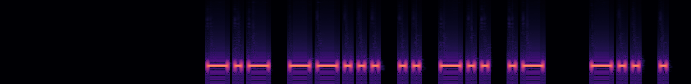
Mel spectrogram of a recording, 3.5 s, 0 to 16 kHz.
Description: Morse code, heard as a keyed tone, about 34 wpm, 700 Hz. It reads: K7IDA DE
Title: USA Callsign DE Callsign - 5 Characters - 35wpm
